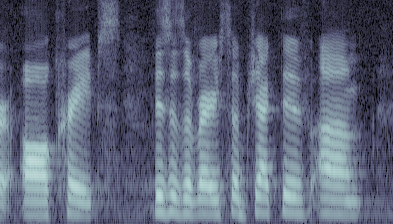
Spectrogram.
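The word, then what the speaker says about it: crêpe: background or what as well excuse me about crepes crepes originated in France really started to flourish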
